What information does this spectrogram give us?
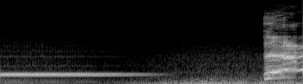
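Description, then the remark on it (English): A cell phone dials a number selected from its contact list: a steady electronic tone hums for over a second and fades, then a sudden loud, noisy burst cuts in at the very end. “Nick flipped out his cell phone and selected a number from his contact list.”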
